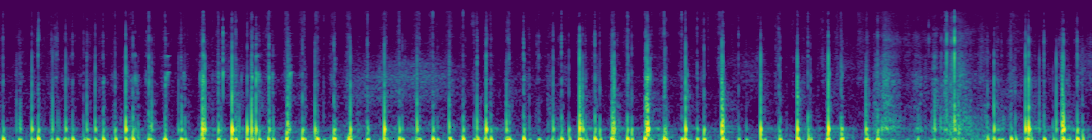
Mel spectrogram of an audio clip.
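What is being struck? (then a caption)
Hollow wooden folding chess board. A folded, hollow wooden folding chess board is held upright and rapidly tapped with fingertips and nails on its checkered surface. The result is a fast, steady run of short, dry knocks with a deep, hollow thud and almost no ring or bright content.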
